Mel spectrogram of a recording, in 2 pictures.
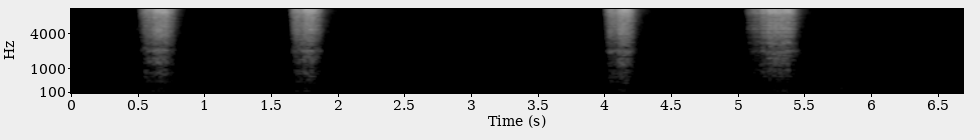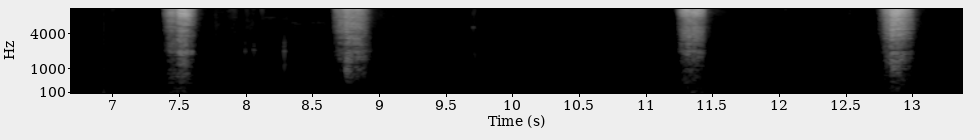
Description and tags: a few short deodorant sprays.I used SE electronic 2200 mic going straight to M Audio fasttrack pro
